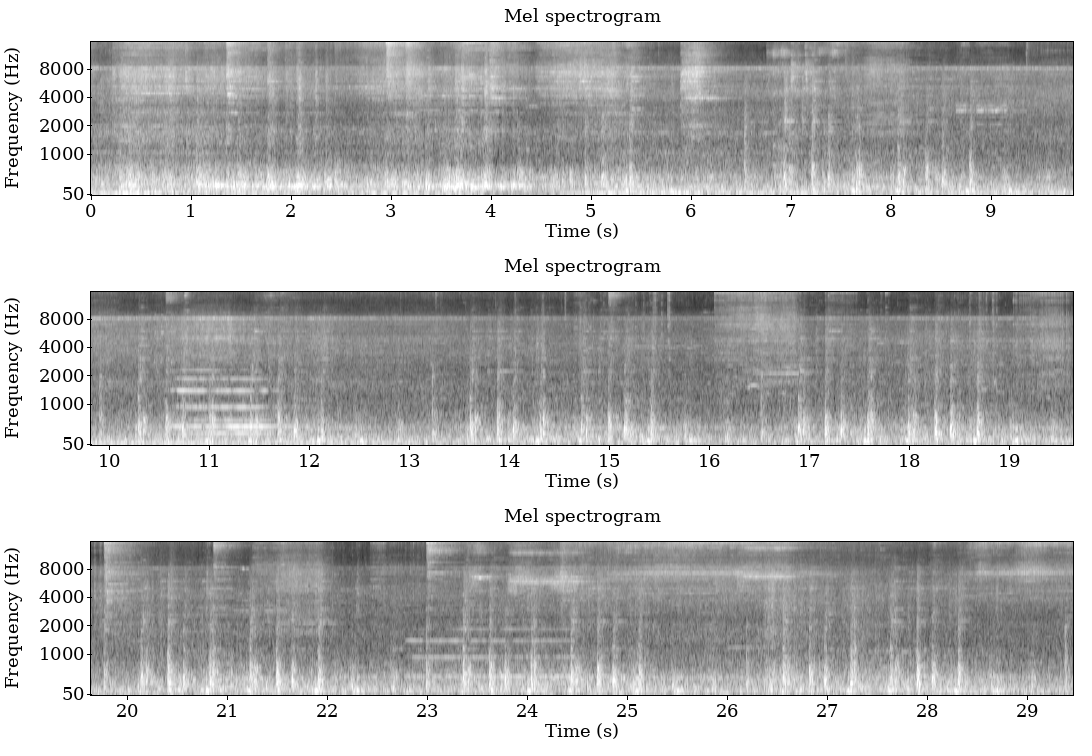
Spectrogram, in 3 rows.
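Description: Freight train passing close by: in the first few seconds the locomotives, WDG4 diesels with a WAG9 electric, go by with a low rumble. Then the NMG wagons roll past with a fast, steady clickety-clack of wheels over the rail joints. A short steady tone sounds about eleven seconds in, and again more faintly a little before the last quarter.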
